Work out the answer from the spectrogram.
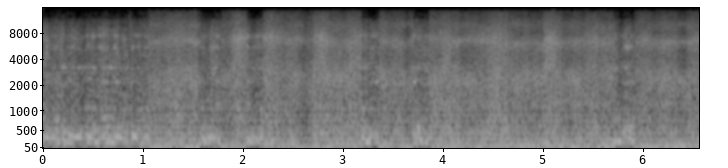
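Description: Wind blows through thick, browned thorny growth with fallen leaves, a steady rushing whoosh with soft gusts swelling and easing throughout, moderately loud and with no voices.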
